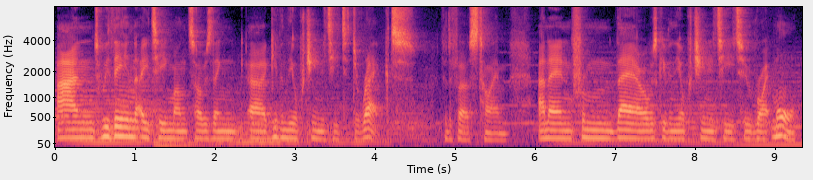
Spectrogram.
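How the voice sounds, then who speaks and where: Male actor-director interviewee, medium pitch, reminiscing with music clearly underneath. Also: fairly even intonation, moderate pace, few pauses. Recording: music playing behind the voice. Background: background music.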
